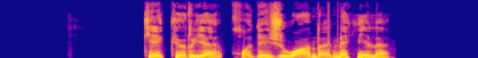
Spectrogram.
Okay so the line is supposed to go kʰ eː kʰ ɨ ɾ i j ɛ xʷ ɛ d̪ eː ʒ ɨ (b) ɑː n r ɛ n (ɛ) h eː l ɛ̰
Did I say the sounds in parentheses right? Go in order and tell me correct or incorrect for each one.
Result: incorrect: w, correct

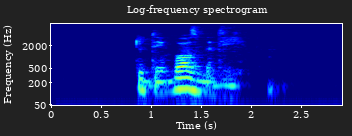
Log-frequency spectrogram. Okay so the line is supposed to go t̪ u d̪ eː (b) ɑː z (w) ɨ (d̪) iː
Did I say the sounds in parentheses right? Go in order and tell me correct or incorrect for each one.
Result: correct, incorrect: b, correct

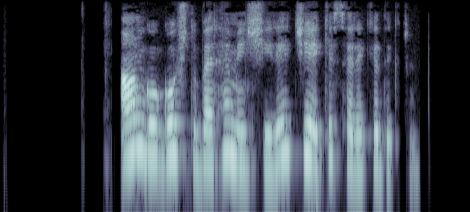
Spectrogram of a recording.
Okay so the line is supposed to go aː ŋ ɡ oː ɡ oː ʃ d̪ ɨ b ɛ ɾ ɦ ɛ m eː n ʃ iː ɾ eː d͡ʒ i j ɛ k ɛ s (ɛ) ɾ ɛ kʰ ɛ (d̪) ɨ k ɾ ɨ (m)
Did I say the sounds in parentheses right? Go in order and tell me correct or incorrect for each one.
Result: correct, correct, incorrect: n

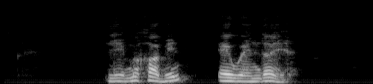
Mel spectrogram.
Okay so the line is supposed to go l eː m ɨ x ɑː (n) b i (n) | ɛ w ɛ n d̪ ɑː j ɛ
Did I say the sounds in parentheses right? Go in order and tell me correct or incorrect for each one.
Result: incorrect: none, correct

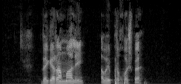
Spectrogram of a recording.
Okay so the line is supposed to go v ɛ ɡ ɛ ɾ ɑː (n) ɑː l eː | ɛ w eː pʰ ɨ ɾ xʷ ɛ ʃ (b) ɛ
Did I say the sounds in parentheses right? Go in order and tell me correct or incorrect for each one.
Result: incorrect: m, correct

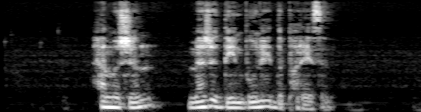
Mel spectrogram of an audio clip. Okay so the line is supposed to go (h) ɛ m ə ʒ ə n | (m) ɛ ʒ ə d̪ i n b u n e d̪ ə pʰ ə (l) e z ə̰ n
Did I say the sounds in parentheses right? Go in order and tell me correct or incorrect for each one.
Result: correct, correct, incorrect: ɾ

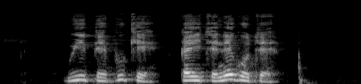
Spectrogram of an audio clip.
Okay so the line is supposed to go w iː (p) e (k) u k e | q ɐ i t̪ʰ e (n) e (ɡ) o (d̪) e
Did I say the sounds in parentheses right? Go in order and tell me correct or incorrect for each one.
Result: correct, incorrect: p, correct, correct, incorrect: t̪

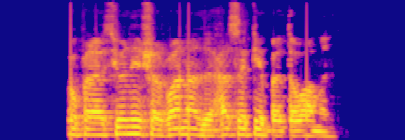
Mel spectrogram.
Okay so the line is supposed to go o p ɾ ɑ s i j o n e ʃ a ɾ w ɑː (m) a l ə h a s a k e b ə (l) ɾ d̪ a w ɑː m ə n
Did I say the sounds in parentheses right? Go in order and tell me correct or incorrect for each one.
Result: incorrect: n, incorrect: none

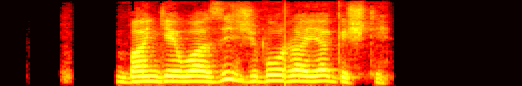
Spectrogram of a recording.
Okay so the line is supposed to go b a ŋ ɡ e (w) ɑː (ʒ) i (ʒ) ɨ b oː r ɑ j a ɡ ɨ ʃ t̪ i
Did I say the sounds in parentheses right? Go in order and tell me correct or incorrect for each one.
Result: correct, incorrect: z, correct

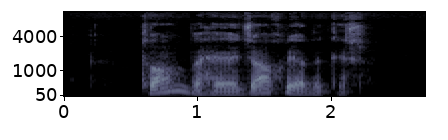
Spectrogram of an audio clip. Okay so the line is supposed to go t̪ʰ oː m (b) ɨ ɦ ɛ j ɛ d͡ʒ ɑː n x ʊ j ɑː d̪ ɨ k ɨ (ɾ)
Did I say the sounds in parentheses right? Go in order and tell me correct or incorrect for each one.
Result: correct, correct

